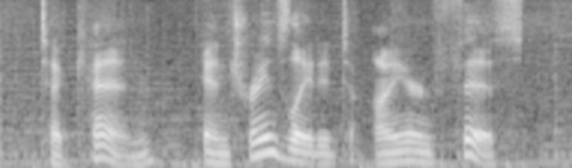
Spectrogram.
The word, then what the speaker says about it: Tekken: since December of 1994 Tekken pronounced correctly as teen and translated to Iron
